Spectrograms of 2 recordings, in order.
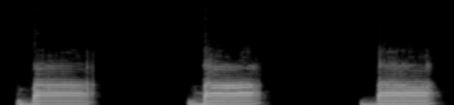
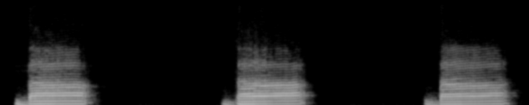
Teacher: अदायगी बहुत आसान है, अंदर का दोनों गीला हिस्सा, दोनों होठों का अंदरूनी गीला हिस्सा दोनों मिल जाएंगे तो बा अदा हो जाएगा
